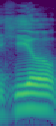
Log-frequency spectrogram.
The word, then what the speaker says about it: Gil: year heel uh um I always say heel but it's spelled G I L so Gil it was just like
